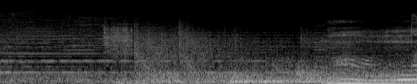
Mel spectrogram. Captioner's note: storm rumbling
